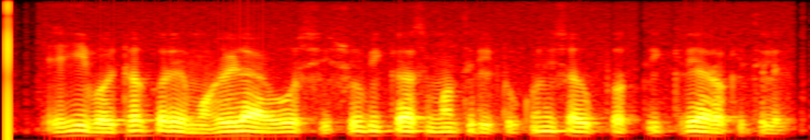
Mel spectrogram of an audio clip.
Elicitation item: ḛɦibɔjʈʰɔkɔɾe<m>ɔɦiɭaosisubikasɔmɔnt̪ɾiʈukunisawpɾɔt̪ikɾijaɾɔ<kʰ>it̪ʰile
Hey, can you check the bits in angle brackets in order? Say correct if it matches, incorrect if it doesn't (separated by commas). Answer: correct, correct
